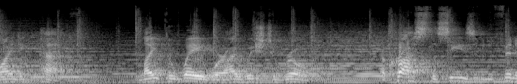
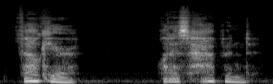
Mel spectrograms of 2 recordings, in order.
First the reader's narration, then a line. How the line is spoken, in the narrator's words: She whispered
